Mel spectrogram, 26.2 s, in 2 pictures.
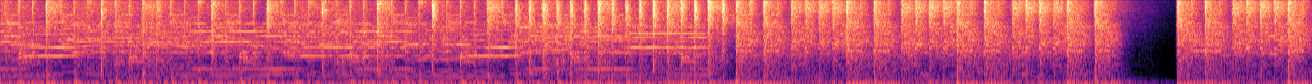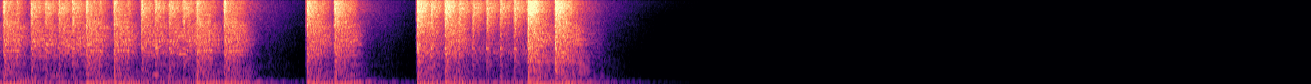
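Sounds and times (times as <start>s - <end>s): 
foreboding industrial sounds: 0.0s - 19.4s.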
